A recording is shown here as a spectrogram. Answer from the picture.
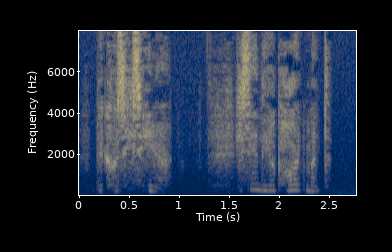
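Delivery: very high, terrified, breathless, trembling whisper. Reading a thriller aloud, the caller explains she is hiding: terrified, shallow breaths. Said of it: "she said between terrified, shallow breaths".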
